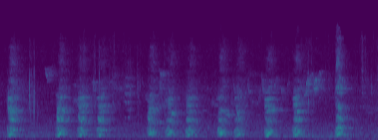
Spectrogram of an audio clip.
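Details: Toby, a Shih Tzu puppy aged one, barks to chase a whitetail deer off his yard: high, slightly whiny yaps grouped in pairs about every second, a low hum faintly underneath.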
